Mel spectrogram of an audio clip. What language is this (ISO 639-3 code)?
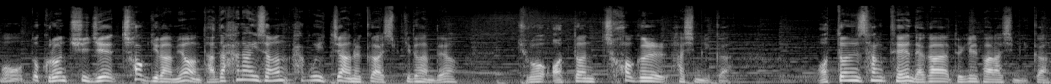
kor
